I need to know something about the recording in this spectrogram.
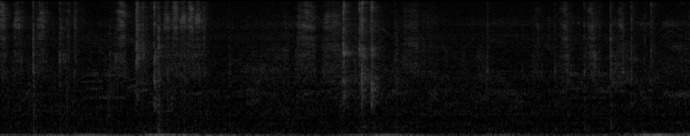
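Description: Stylus nib scratching and tapping on a drawing tablet as lettering strokes are drawn, in short clusters a couple of seconds apart, with a few light key clicks between them.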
